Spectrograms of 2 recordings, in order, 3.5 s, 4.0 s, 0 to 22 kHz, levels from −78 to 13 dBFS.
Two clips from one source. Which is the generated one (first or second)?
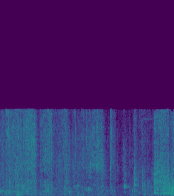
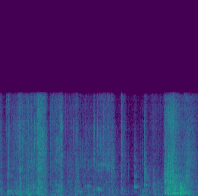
second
